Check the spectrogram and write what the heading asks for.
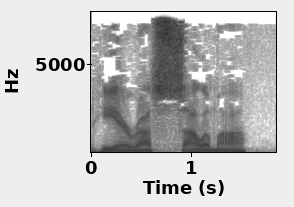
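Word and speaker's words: Hierosalem: Hierasalama, the I being pronounced as a J sound in English.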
